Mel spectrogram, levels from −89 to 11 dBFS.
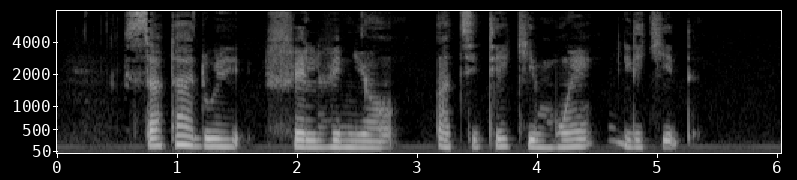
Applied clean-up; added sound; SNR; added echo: none; none; none; none.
